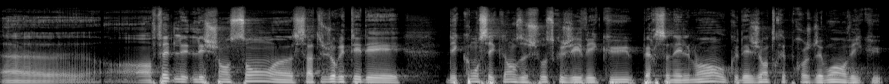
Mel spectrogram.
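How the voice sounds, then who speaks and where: A man's voice: on the low side, normal speed. A man from Belgium, a singer and writer, speaking candidly as a guest at a public book fair talk.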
